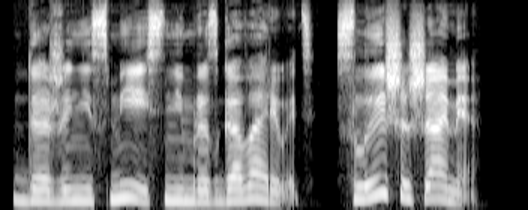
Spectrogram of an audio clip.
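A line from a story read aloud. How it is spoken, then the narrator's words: Menacing hiss, older brother. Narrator (Russian): грозно прошипел старший брат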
